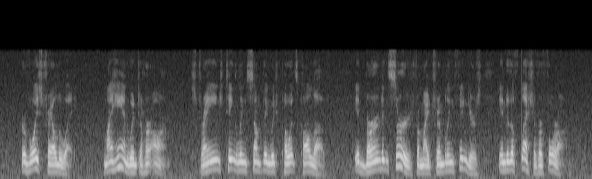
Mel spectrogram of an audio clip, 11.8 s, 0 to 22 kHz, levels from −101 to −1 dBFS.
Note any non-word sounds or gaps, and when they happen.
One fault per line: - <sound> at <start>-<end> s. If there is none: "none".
- dropout at 10.4-10.4 s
